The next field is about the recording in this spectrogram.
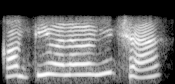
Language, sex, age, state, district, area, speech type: Nepali, female, 30-45, West Bengal, Alipurduar, urban, conversation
